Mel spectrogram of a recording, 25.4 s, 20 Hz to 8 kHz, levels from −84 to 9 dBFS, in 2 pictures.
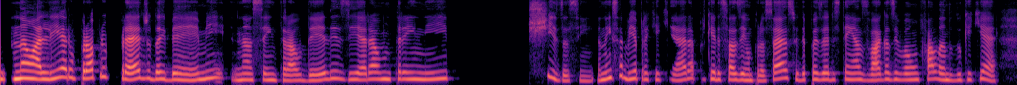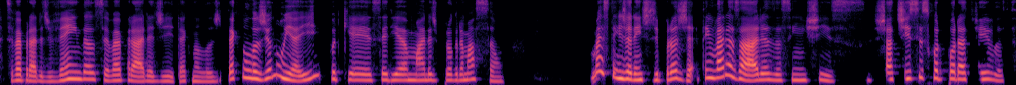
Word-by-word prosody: não 260 Hz, +1 st, +10 dB
ali 235 Hz, +2 st, +7 dB
era 300 Hz, -1 st, +5 dB
o -, -, -1 dB
próprio 275 Hz, +4 st, +3 dB
prédio 250 Hz, +2 st, +5 dB
da 240 Hz, +1 st, +3 dB
IBM 220 Hz, +5 st, +1 dB
na 210 Hz, +1 st, -1 dB
central 200 Hz, -3 st, -1 dB
deles 220 Hz, +6 st, -1 dB
e 230 Hz, -, 0 dB
era 225 Hz, +2 st, +2 dB
um 235 Hz, 0 st, +2 dB
trainee 235 Hz, +1 st, 0 dB, 1.0 s
x 260 Hz, -, -4 dB
assim, 180 Hz, -1 st, -8 dB
eu 200 Hz, -, -2 dB
nem 255 Hz, +5 st, +3 dB
sabia 260 Hz, -5 st, -1 dB
pra 230 Hz, -3 st, -6 dB
que 220 Hz, 0 st, -9 dB
que 220 Hz, -1 st, -13 dB
era 220 Hz, +6 st, -3 dB
porque 240 Hz, -2 st, -13 dB
eles 220 Hz, -1 st, -2 dB
faziam 215 Hz, -2 st, +1 dB
um -, -, -3 dB
processo 225 Hz, +9 st, -1 dB
e -, -, -4 dB
depois 220 Hz, +1 st, -3 dB
eles 220 Hz, 0 st, -2 dB
têm 225 Hz, -2 st, -3 dB
as 220 Hz, -3 st, -2 dB
vagas 210 Hz, +3 st, -1 dB
e -, -, -2 dB
vão 215 Hz, +1 st, -2 dB
falando 220 Hz, -2 st, -1 dB
do 200 Hz, +2 st, -5 dB
que 215 Hz, +2 st, -8 dB
que 250 Hz, +4 st, -6 dB
é, 195 Hz, -6 st, -3 dB, 0.3 s
você 190 Hz, -, -13 dB
vai 200 Hz, -, +3 dB
pra 185 Hz, -2 st, -2 dB
área 170 Hz, 0 st, -4 dB
de 160 Hz, 0 st, -9 dB
vendas, 230 Hz, +6 st, +1 dB
você 200 Hz, -5 st, -5 dB
vai 190 Hz, +1 st, -1 dB
pra 190 Hz, -3 st, -2 dB
área 165 Hz, +1 st, -2 dB
de 165 Hz, -1 st, -7 dB
tecnologia 160 Hz, -1 st, -8 dB
tecnologia 250 Hz, 0 st, +2 dB
não 345 Hz, -3 st, 0 dB
ia 190 Hz, -7 st, +3 dB
ir 275 Hz, -, -1 dB
porque 215 Hz, -4 st, -3 dB
seria 200 Hz, -1 st, -2 dB
uma 200 Hz, -1 st, -1 dB
área 200 Hz, +1 st, -2 dB
de 190 Hz, -, -11 dB
programação 200 Hz, -4 st, -5 dB, 1.1 s
Mas 470 Hz, -2 st, 0 dB
tem 265 Hz, -, +3 dB
gerente 215 Hz, -3 st, +2 dB
de 205 Hz, +1 st, -3 dB
proje 210 Hz, -1 st, -1 dB
tem 280 Hz, 0 st, +1 dB
várias 295 Hz, -1 st, +2 dB
áreas 205 Hz, +1 st, +4 dB
assim 200 Hz, 0 st, -4 dB
x 195 Hz, -4 st, -10 dB
chatices 245 Hz, +6 st, -3 dB
corporativas. 230 Hz, -6 st, -2 dB
220 Hz, 180 wpm, -22 LUFS, 200-240 Hz, 1.1 s, não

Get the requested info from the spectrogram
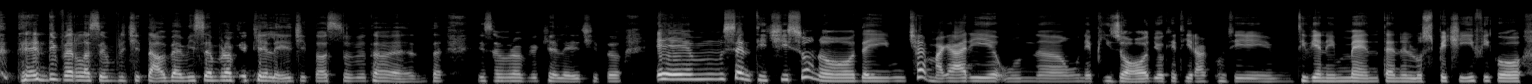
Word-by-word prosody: tendi 210 Hz, +3 st, +3 dB
per 200 Hz, -3 st, +3 dB
la 185 Hz, -1 st, +3 dB
semplicità, 175 Hz, -3 st, -1 dB
beh 170 Hz, -1 st, +1 dB
mi 175 Hz, +2 st, -2 dB
sembra 180 Hz, 0 st, +3 dB
più 185 Hz, +1 st, -4 dB
che 195 Hz, -3 st, +1 dB
lecito 155 Hz, +1 st, -3 dB
assolutamente, 155 Hz, -3 st, -4 dB, 0.3 s
mi 165 Hz, -, -8 dB
sembra 160 Hz, 0 st, -3 dB
più 155 Hz, 0 st, -11 dB
che 155 Hz, -1 st, -3 dB
lecito. 140 Hz, +1 st, -5 dB, 0.3 s
Ehm, 235 Hz, 0 st, +6 dB
senti 225 Hz, -7 st, +3 dB
ci 220 Hz, +3 st, 0 dB
sono 165 Hz, -, +2 dB
dei 155 Hz, 0 st, -2 dB
c'è 335 Hz, -, +2 dB
magari 155 Hz, +1 st, +2 dB
un 145 Hz, +1 st, -9 dB
un 140 Hz, 0 st, -6 dB
episodio, 145 Hz, -1 st, +1 dB
che 150 Hz, +2 st, -7 dB
ti 150 Hz, 0 st, -5 dB
raccon 145 Hz, +2 st, -5 dB
ti 140 Hz, -1 st, -5 dB, 0.2 s
ti 170 Hz, -, -2 dB
viene 155 Hz, -2 st, +3 dB
in 150 Hz, +1 st, -3 dB
mente 150 Hz, 0 st, +2 dB
nello 145 Hz, 0 st, -2 dB
specifico 155 Hz, 0 st, +1 dB
155 Hz, 140 wpm, -25 LUFS, 145-180 Hz, 0.3 s, Ehm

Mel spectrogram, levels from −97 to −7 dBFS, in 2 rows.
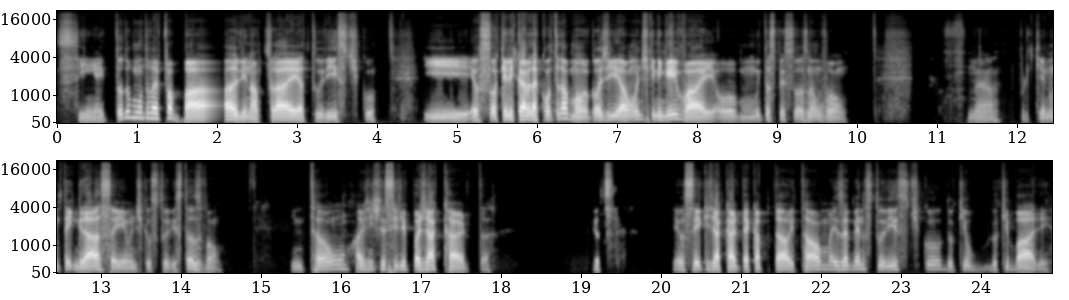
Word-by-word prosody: Sim, 110 Hz, -1 st, -9 dB
aí 110 Hz, +1 st, -9 dB
todo 185 Hz, +8 st, -2 dB
mundo 195 Hz, -2 st, -3 dB
vai 185 Hz, -1 st, +5 dB
para 185 Hz, +1 st, +3 dB
Bali, 125 Hz, +2 st, +5 dB
na 105 Hz, -2 st, 0 dB
praia, 120 Hz, 0 st, +5 dB
turístico, 120 Hz, +1 st, -8 dB, 0.6 s
e 115 Hz, -1 st, 0 dB
eu 120 Hz, -, 0 dB
sou 135 Hz, +5 st, 0 dB
aquele 140 Hz, 0 st, +4 dB
cara 140 Hz, 0 st, +7 dB
da 140 Hz, -, +9 dB
contramão, 145 Hz, -5 st, 0 dB
eu 110 Hz, -, -5 dB
gosto 125 Hz, +2 st, -1 dB
de 140 Hz, -, 0 dB
ir 135 Hz, -, +4 dB
aonde 135 Hz, +4 st, +1 dB
que -, -, -2 dB
ninguém 145 Hz, +4 st, +5 dB
vai, 115 Hz, -8 st, +3 dB
ou 115 Hz, -1 st, -8 dB
muitas 115 Hz, +3 st, -11 dB
pessoas 120 Hz, 0 st, -10 dB
não 125 Hz, +1 st, -8 dB
vão. 105 Hz, -3 st, -11 dB, 1.5 s
Né, 110 Hz, 0 st, -15 dB, 0.2 s
porque -, -, -13 dB
não 120 Hz, +1 st, -12 dB
tem 130 Hz, -, -4 dB
graça 115 Hz, +1 st, +2 dB
ir 110 Hz, -1 st, -5 dB
aonde 110 Hz, +1 st, -11 dB
que -, -, -16 dB
os 115 Hz, -, -11 dB
turistas 115 Hz, +1 st, -9 dB
vão. 105 Hz, -2 st, -16 dB, 0.9 s
Então 135 Hz, +5 st, -8 dB
a -, -, -4 dB
gente 135 Hz, +2 st, -8 dB
decidiu 140 Hz, 0 st, -3 dB
ir -, -, -14 dB
pra 135 Hz, -, +2 dB
Jacarta. 145 Hz, -, -2 dB, 1.3 s
Eu -, -, -9 dB
se -, -, -7 dB, 0.7 s
eu -, -, -9 dB
sei 130 Hz, -, -1 dB
que 140 Hz, -, -11 dB
Jacarta 120 Hz, -2 st, +1 dB
é -, -, +2 dB
capital 130 Hz, +3 st, -1 dB
e -, -, -6 dB
tal, 135 Hz, +1 st, -1 dB
mas 145 Hz, -2 st, -10 dB
é 140 Hz, -, -1 dB
menos 145 Hz, +4 st, -8 dB
turístico 140 Hz, +2 st, -11 dB
do 135 Hz, -3 st, -15 dB
que 135 Hz, -, -12 dB
o 135 Hz, -, -14 dB
do 120 Hz, -, -17 dB
que 140 Hz, -, -11 dB
Bali. 105 Hz, -7 st, -4 dB
125 Hz, 165 wpm, -20 LUFS, 115-140 Hz, 1.5 s, da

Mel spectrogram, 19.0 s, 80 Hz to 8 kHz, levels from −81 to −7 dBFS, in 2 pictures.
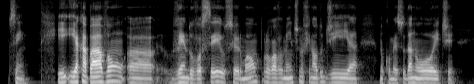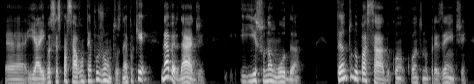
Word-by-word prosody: Sim. 100 Hz, -4 st, -8 dB, 0.6 s
E 135 Hz, +2 st, -1 dB
e 140 Hz, -, +6 dB
acabavam, 135 Hz, +1 st, +7 dB
hã, 110 Hz, -2 st, -2 dB, 0.3 s
vendo 115 Hz, +1 st, -1 dB
você 110 Hz, +6 st, -1 dB
e -, -, 0 dB
o 125 Hz, -, -5 dB
seu 115 Hz, -, -5 dB
irmão, 110 Hz, +6 st, -2 dB
provavelmente, 120 Hz, -2 st, -3 dB
no 130 Hz, -, -6 dB
final 120 Hz, -2 st, -4 dB
do 135 Hz, -, -8 dB
dia, 115 Hz, -2 st, -3 dB, 0.4 s
no 110 Hz, -, -8 dB
começo 100 Hz, -1 st, -6 dB
da 115 Hz, +1 st, +1 dB
noite. 110 Hz, -3 st, -1 dB, 0.5 s
Eh, 100 Hz, -1 st, -6 dB
e 110 Hz, -1 st, -2 dB
aí 105 Hz, 0 st, +3 dB
vocês 130 Hz, +3 st, -2 dB
passavam 140 Hz, -2 st, +1 dB
um 150 Hz, -, -7 dB
tempo 155 Hz, +5 st, -3 dB
juntos, 165 Hz, -, -3 dB
né? 125 Hz, +3 st, -1 dB
Porque, 155 Hz, -, -1 dB, 0.2 s
na 255 Hz, +5 st, +7 dB
verdade, 100 Hz, -, +3 dB, 0.7 s
e 145 Hz, +3 st, -6 dB
isso 170 Hz, -3 st, 0 dB
não 160 Hz, -3 st, 0 dB
muda. 100 Hz, -11 st, -3 dB, 0.7 s
Tanto 230 Hz, +6 st, +2 dB
no 210 Hz, -4 st, +2 dB
passado, 120 Hz, -, +1 dB
quan 115 Hz, +4 st, -6 dB
quanto 125 Hz, -2 st, -9 dB
no 105 Hz, -, -6 dB
presente, 110 Hz, +2 st, -7 dB
120 Hz, 135 wpm, -25 LUFS, 110-140 Hz, 0.7 s, acabavam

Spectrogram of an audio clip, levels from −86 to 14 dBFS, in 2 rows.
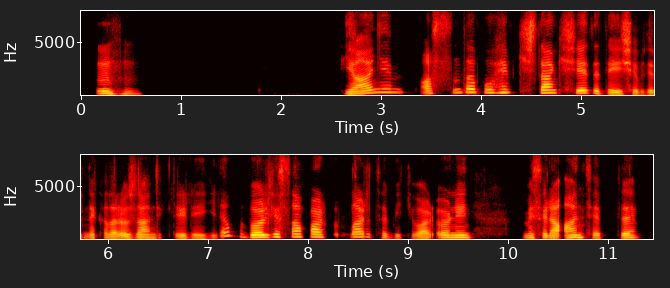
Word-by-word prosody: I -, -, -5 dB
hı. 160 Hz, -3 st, -7 dB, 2.0 s
Yani, 275 Hz, -, +1 dB, 0.2 s
aslında 285 Hz, +7 st, -1 dB
bu 275 Hz, -, -1 dB
hem 285 Hz, +1 st, 0 dB
kişiden 260 Hz, -2 st, +2 dB
kişiye 235 Hz, -1 st, +1 dB
de 205 Hz, -7 st, -2 dB
değişebilir, 145 Hz, -1 st, -2 dB
ne 160 Hz, -, -3 dB
kadar 160 Hz, -1 st, -2 dB
özendikleriyle 155 Hz, -1 st, -2 dB
ilgili 150 Hz, -, -8 dB
ama 270 Hz, -11 st, -11 dB
bölgesel 230 Hz, +4 st, +5 dB
farklılıklar 240 Hz, 0 st, 0 dB
da 245 Hz, -, -12 dB
tabii 165 Hz, -9 st, -10 dB
ki 150 Hz, +1 st, -16 dB
var. 155 Hz, +1 st, 0 dB
Örneğin 200 Hz, -1 st, +2 dB, 0.5 s
mesela 175 Hz, -1 st, +2 dB
Antep'te, 190 Hz, -1 st, 0 dB
195 Hz, 125 wpm, -24 LUFS, 155-245 Hz, 2.0 s, bölgesel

